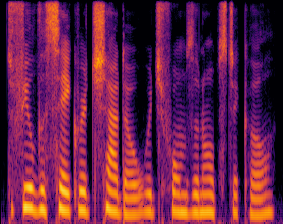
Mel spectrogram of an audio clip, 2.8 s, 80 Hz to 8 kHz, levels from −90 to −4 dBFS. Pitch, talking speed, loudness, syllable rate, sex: 190 Hz, 190 wpm, -20 LUFS, 4.9 syllables/s, female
